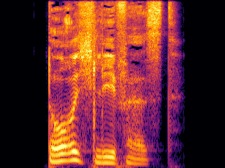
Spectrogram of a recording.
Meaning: second-person singular subjunctive II of durchlaufen
- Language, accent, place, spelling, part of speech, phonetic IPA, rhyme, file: German, Germany, Berlin, durchliefest, verb, [ˈdʊʁçˌliːfəst], -iːfəst, De-durchliefest.ogg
